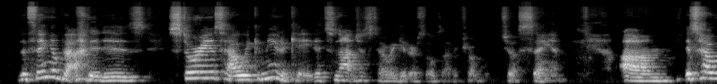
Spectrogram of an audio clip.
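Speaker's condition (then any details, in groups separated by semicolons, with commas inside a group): No condition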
